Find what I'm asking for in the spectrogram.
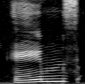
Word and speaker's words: Ames: I have a question here that was sent to me from Andy in Ames, Iowa. I think it's pronounced Ames, A-M-E-S, Ames, Iowa.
